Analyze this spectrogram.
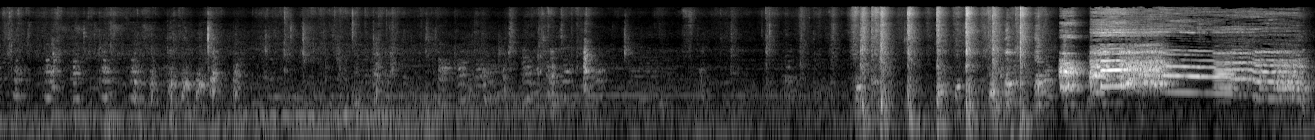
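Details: Pelung chicken: faint clucks over a quiet hum, then a burst of flapping noise and one loud, harmonic crow held steady for the last two and a half seconds.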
